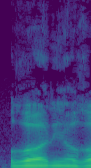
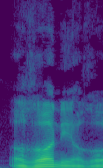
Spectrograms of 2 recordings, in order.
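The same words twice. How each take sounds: No difference in how they are said.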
